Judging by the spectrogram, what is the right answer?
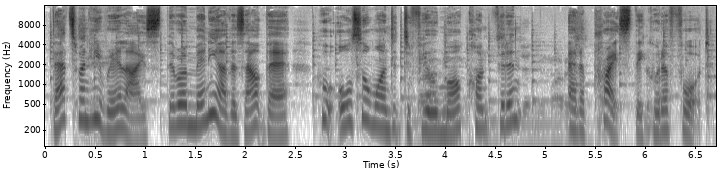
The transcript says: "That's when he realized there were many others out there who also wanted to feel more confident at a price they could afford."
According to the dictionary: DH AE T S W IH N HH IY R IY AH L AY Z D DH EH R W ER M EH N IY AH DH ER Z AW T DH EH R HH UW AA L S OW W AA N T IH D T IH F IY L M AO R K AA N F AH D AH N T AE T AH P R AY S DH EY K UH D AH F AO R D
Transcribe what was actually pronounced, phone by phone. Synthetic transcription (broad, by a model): DH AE T S W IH N IY R IY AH L AY Z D DH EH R W ER M EH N IY AH DH ER Z AW T DH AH R HH UW AA L S OW W AA N T IH D T IH F IY L M AO R K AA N F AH D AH N T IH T AH P R AY S DH EY K UH D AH F AO R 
